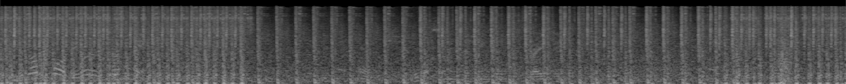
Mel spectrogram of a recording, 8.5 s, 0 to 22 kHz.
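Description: Rapid rifle gunfire in Arma 3, a zombie-mode match, crackles in dense, fast bursts that run almost continuously, sharp reports stacking up close and loud over faint background sound.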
